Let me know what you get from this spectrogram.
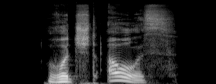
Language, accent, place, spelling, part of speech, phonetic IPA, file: German, Germany, Berlin, rutscht aus, verb, [ˌʁʊt͡ʃt ˈaʊ̯s], De-rutscht aus.ogg
- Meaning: inflection of ausrutschen: 1. second-person plural present 2. third-person singular present 3. plural imperative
